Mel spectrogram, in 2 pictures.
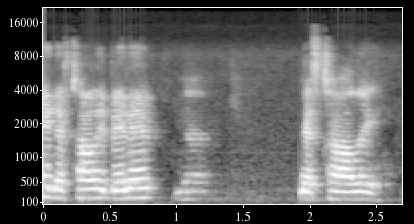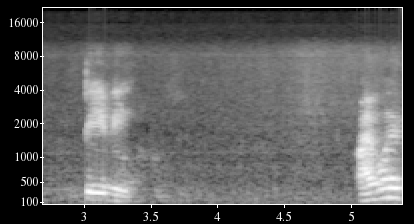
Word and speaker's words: Naftali Bennett: Is that how you say it, Naftali Bennett?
